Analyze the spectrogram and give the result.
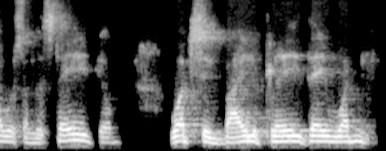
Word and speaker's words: Vejle: So, you know, following on from your sort of youth club that you signed up for, you moved to, now I will try this pronunciation, Via BK. – That was a good trial. In Denmark, we say Vejle. – Vejle. – Vejle, yeah.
